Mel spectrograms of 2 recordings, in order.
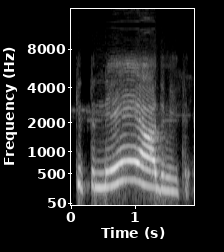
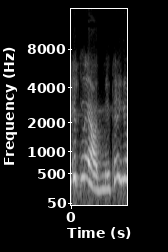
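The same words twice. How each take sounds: First: The word kitne is drawn out, sounding menacing. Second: The word kitne is said short and plain.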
